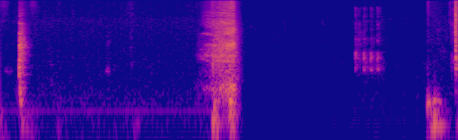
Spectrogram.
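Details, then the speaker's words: A single loud, sharp, noisy sneeze mid-clip against quiet room hum with a few clicks and brief sounds. "didn't want to hear that sneeze"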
